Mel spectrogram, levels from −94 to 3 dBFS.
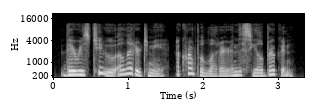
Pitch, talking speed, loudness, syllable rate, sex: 215 Hz, 250 wpm, -18 LUFS, 6.6 syllables/s, female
